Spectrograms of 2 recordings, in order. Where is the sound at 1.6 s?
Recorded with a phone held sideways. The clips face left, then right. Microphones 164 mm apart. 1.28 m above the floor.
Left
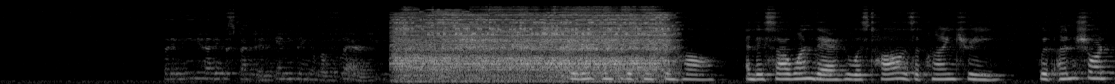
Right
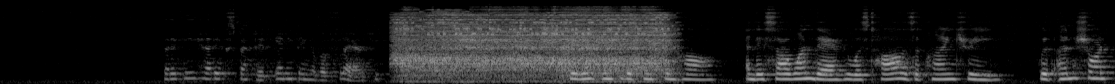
40° right (ahead or behind), 7 m; by 3.8 s 50° right (ahead or behind), 8 m.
